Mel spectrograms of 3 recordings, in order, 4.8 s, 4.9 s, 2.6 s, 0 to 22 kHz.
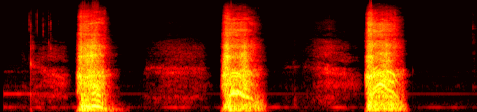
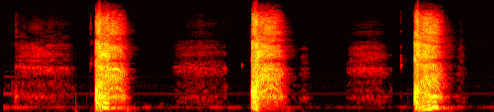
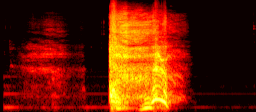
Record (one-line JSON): {"exhalation_length": "4.8 s", "exhalation_amplitude": 32497, "exhalation_signal_mean_std_ratio": 0.38, "three_cough_length": "4.9 s", "three_cough_amplitude": 32767, "three_cough_signal_mean_std_ratio": 0.32, "cough_length": "2.6 s", "cough_amplitude": 32767, "cough_signal_mean_std_ratio": 0.4, "survey_phase": "alpha (2021-03-01 to 2021-08-12)", "age": "18-44", "gender": "Female", "wearing_mask": "No", "symptom_none": true, "smoker_status": "Ex-smoker", "respiratory_condition_asthma": false, "respiratory_condition_other": false, "recruitment_source": "REACT", "submission_delay": "1 day", "covid_test_result": "Negative", "covid_test_method": "RT-qPCR"}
